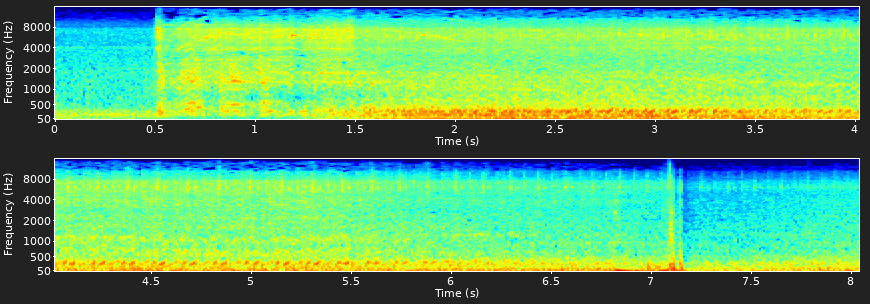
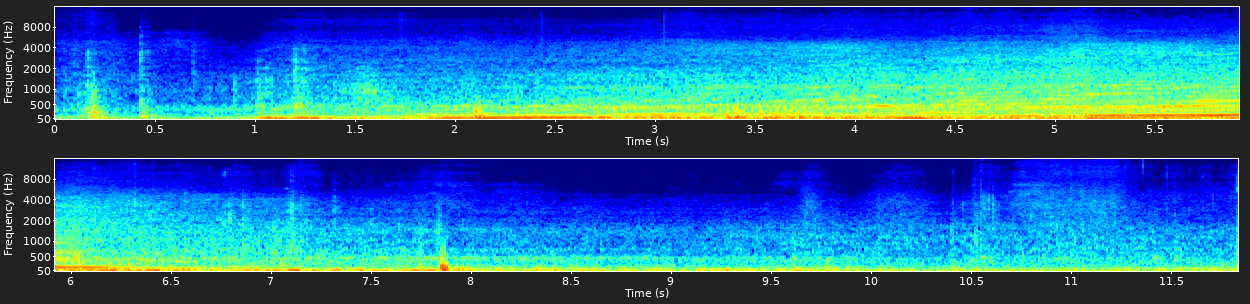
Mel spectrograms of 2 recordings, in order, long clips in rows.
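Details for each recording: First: 2009 Suzuki Jimny after catalytic converter replacement for blocked exhaust causing low power and rich idle, post-repair check: cranks, catches and settles into steady even idle, no misses, knocks or rattles. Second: 2009 Suzuki Jimny, warm O2 sensor, wide-open-throttle run down driveway: engine climbs slowly and strains then falls away; mixture goes rich, not fuel delivery—blocked exhaust causing low power, confirmed by thermal imager and in-cylinder pressure transducer.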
